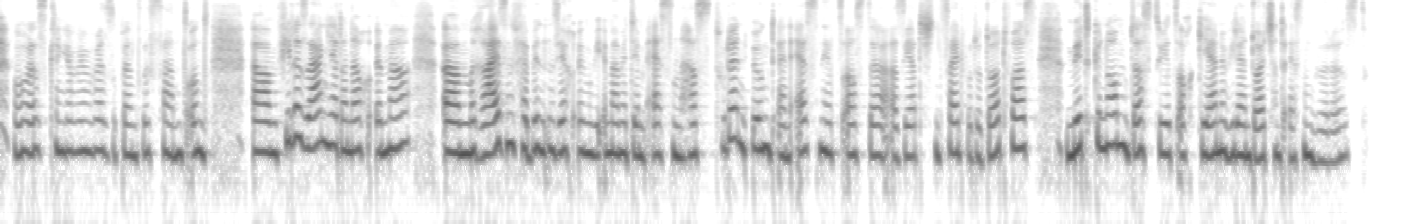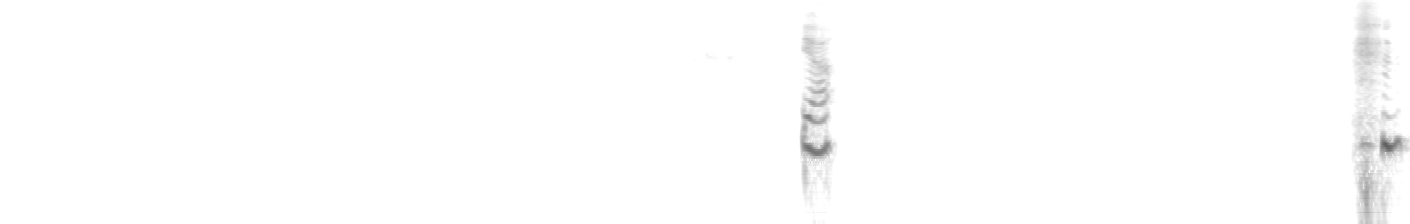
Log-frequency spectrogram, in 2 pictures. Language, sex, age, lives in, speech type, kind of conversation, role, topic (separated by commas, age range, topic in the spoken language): German, female, 18-19, Germany, conversation, podcast, host, Kannst du von einer Begegnung mit Einheimischen erzählen, die dir besonders in Erinnerung geblieben ist?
